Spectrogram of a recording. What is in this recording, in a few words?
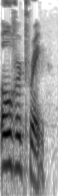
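"overdrink", English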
